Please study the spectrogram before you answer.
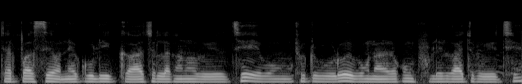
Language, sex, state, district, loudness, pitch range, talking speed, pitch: Bengali, male, West Bengal, Paschim Medinipur, -28 LUFS, 125-135 Hz, 170 wpm, 130 Hz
